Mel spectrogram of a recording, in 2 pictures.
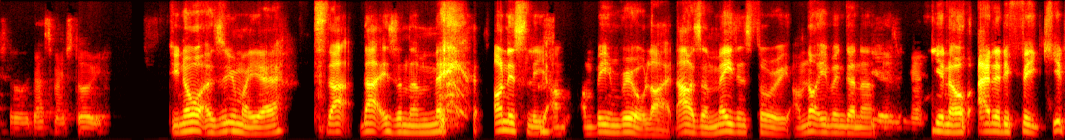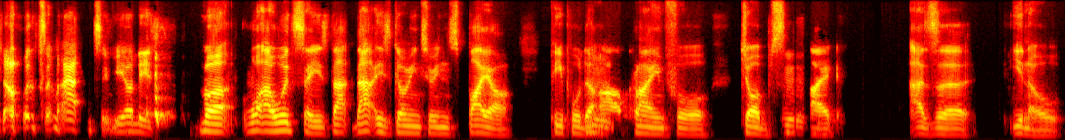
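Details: Adult male speaker; typical speech.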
